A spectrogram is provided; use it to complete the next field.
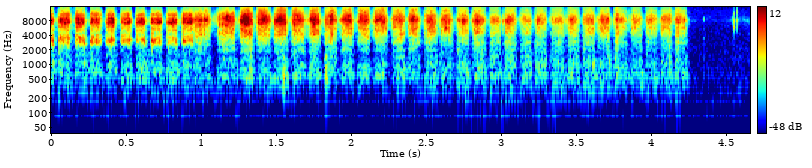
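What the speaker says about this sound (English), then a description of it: "So all I need to do is sand off the rail tops." Steady back-and-forth sanding strokes scrub black paint off the tops of HO scale model railroad track rails, a close, rhythmic scratchy rasp of about four strokes per second that runs alone before stopping abruptly.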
